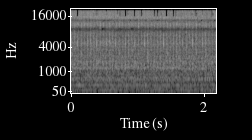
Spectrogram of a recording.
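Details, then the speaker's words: VW Polo with P0068 check engine light, idling: steady airy hiss over smooth idle, engine tone changes when the hand covers the crankcase ventilation pipe to the intake; vacuum leak letting unmetered air in, suspected cause of the fault code. "as I'm doing that you can hear the engine tone change and I don't know can you hear that hissing sound take it in on one there from that pipe there that pipe goes from here in to the intake"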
